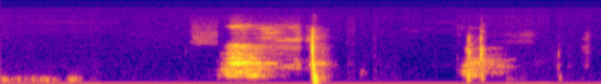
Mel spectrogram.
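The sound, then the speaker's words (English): A dog barks a few times in short, sharp bursts, the first bark rough and loud, the next one a moment later a bit softer, with a low growl at the very start. “Sorry, my dog is barking.”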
